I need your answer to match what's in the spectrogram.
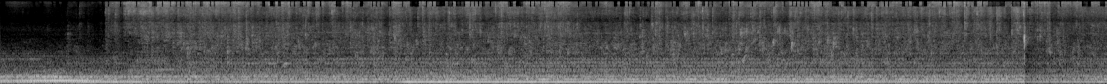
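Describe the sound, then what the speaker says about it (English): A parts washer in a shop sprays solvent over parts from a 1985 Mercedes 300D, making a steady, loud continuous liquid rush with a pump hum underneath, running alone throughout with a small knock near the end. "let's go ahead and open the parts washer and clean this up a little bit with parts washing solvent"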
